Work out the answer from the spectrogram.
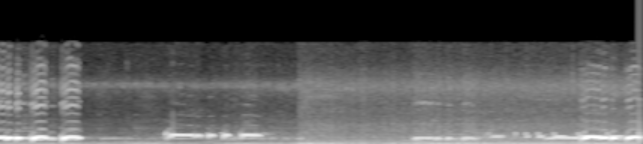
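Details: Zebra dove of local stock, a strong big-voiced singer, used to prompt other doves to sing: clusters of quick rolling coos, some phrases pitched higher, repeated between short pauses over faint background hum.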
